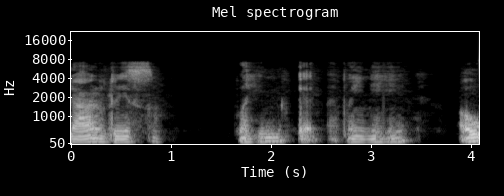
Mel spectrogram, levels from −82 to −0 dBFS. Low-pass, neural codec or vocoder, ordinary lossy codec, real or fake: 7.2 kHz; vocoder, 24 kHz, 100 mel bands, Vocos; none; fake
